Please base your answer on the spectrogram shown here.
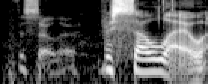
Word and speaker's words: Vusolo: Vusolo.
